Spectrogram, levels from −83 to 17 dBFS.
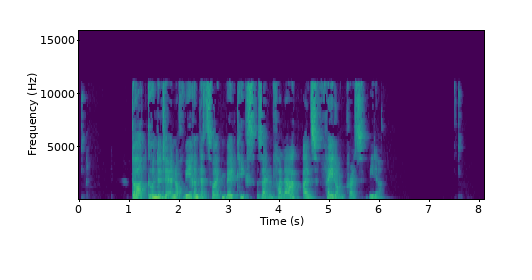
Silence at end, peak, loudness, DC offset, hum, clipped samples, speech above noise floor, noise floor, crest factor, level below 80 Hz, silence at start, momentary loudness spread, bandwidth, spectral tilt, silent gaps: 0.5 s; -2 dBFS; -17 LUFS; under 0.1%; none; under 0.1%; 63 dB; -81 dBFS; 18 dB; -66 dBFS; 0.05 s; 8 LU; 11.5 kHz; -2.5 dB/octave; none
